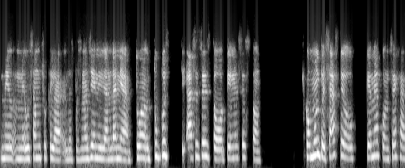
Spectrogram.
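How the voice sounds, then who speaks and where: At a moderate pace, a woman speaks high-pitched with fairly even intonation, recorded dry and close with no echo. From Mexicali, northwestern Mexico. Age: 20s. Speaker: writer and motivational speaker. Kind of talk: casual interview chat. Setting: at home in her bedroom.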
